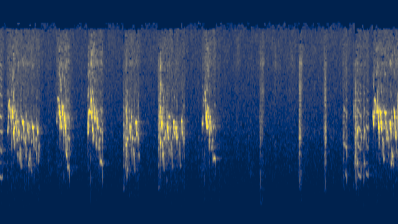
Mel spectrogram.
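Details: Chirping parakeets calling to each other in a lively exchange of brief warbling phrases, irregularly spaced, interrupted midway by faint ticking notes before the chatter returns.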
